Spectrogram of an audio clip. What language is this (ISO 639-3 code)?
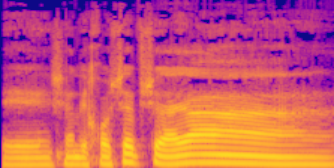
heb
